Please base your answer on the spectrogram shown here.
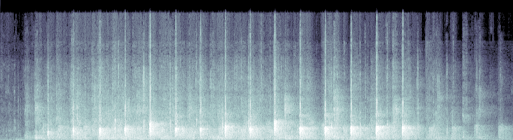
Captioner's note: graduates Clapping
